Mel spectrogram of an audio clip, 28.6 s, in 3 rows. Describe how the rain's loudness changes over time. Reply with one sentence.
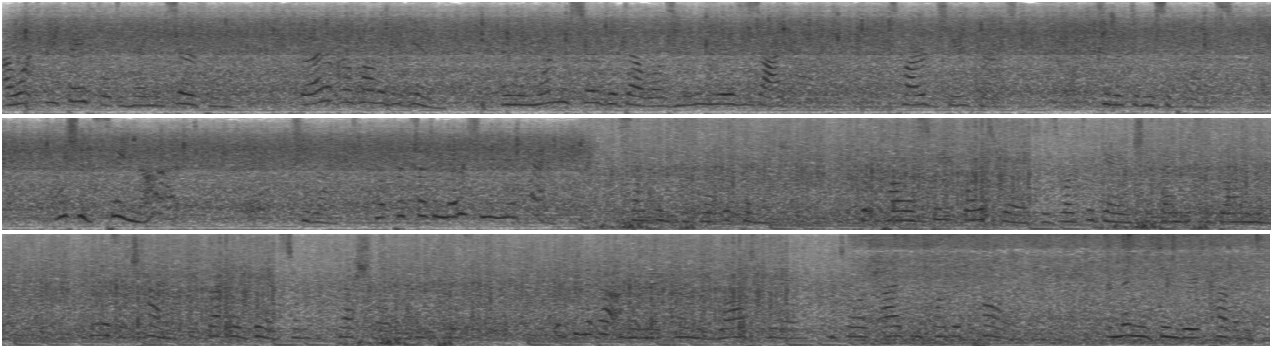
The loudness of the rain stays about the same.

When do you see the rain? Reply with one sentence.
The rain can be heard from 0.0 to 28.5 s.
